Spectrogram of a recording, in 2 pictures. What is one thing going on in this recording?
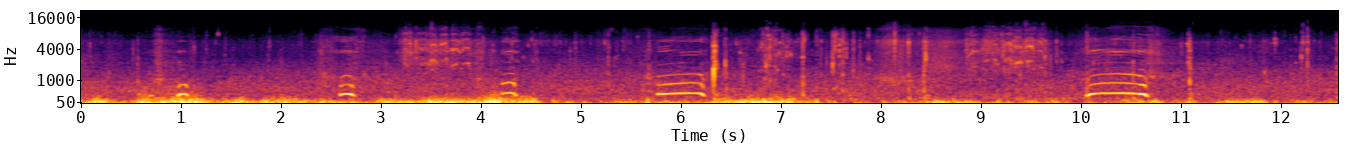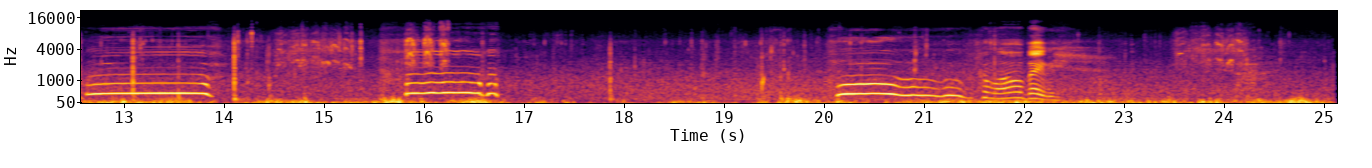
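A fishing reel clicks and whirs as it is cranked.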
